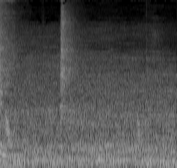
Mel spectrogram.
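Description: Steady low engine rumble of street traffic, with a short sharp hiss a little under a second in.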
